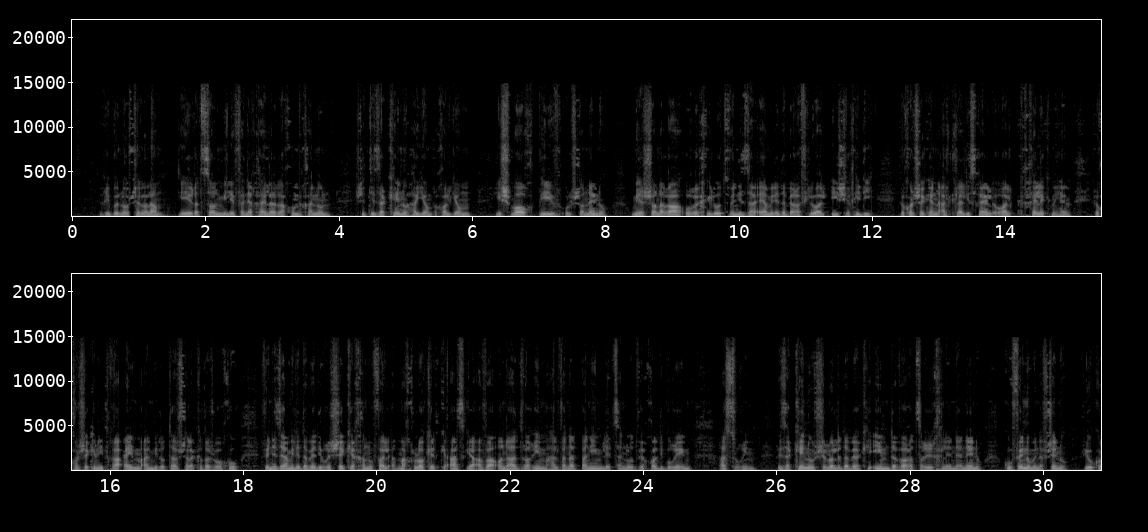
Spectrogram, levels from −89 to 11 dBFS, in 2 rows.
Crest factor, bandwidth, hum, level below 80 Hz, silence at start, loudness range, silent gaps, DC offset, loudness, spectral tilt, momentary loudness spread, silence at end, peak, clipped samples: 20 dB; 15 kHz; none; -62 dBFS; 0.4 s; 3 LU; none; under 0.1%; -42 LUFS; -5.5 dB/octave; 8 LU; 0 s; -20 dBFS; under 0.1%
